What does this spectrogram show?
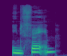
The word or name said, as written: infam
